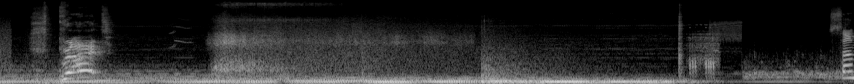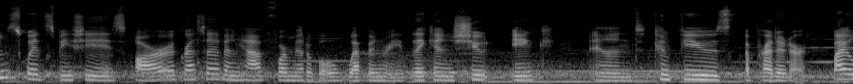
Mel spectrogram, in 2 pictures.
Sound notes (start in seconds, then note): 1.8 static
